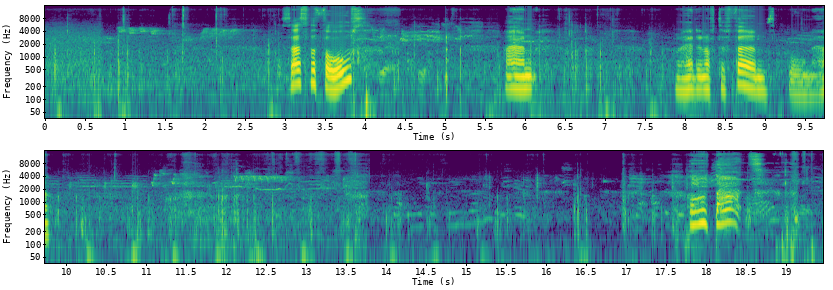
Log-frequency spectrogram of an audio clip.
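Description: Footsteps crunch on a dry dirt trail.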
